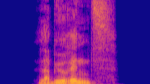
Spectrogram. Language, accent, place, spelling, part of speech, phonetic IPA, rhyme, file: German, Germany, Berlin, Labyrinths, noun, [labyˈʁɪnt͡s], -ɪnt͡s, De-Labyrinths.ogg
- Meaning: genitive of Labyrinth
